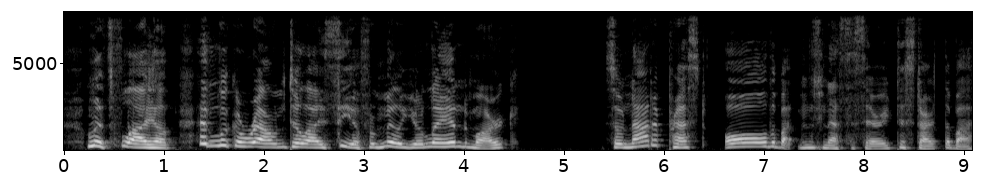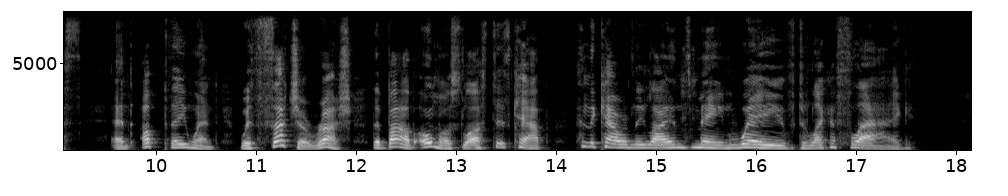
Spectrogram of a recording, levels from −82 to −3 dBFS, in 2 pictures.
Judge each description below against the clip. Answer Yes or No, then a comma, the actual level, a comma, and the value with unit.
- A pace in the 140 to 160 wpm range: Yes, average, 155 wpm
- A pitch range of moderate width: No, wide, 6.1 semitones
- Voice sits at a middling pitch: Yes, medium, 180 Hz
